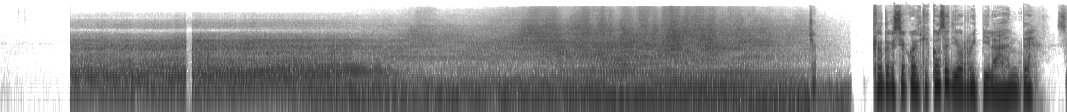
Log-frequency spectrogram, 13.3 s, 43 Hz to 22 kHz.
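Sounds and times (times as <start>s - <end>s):
Japanese motorcycle engine starting up and revving: 0.9s - 10.6s
speech: 11.0s - 13.3s.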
